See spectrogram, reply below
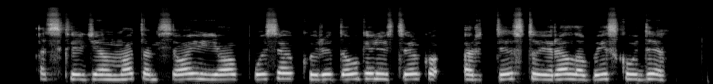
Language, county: Lithuanian, Vilnius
